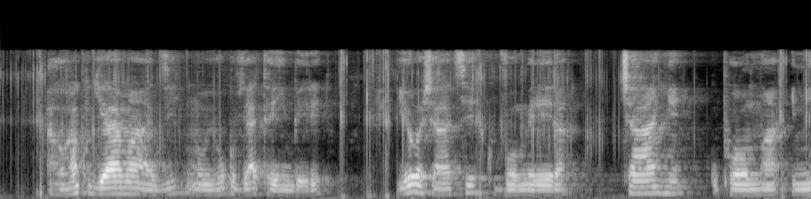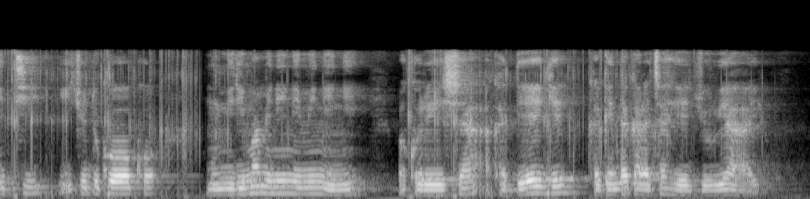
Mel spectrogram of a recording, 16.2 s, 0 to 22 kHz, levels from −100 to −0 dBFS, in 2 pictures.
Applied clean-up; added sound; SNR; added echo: none; Crack / Crushing; 18 dB; reverberation time 0.6 s.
